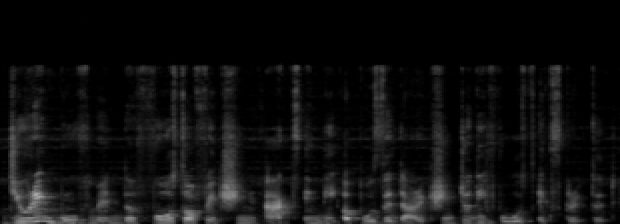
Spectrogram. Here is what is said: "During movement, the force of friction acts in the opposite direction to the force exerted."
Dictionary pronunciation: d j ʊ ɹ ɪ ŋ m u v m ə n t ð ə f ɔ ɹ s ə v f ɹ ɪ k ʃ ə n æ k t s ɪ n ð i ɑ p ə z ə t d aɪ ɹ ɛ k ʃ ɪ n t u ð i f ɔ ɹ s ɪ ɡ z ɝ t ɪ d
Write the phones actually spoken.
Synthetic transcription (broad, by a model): d j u ɹ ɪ ŋ m u v m ə n t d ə f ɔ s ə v f ɪ k ʃ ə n æ k t s ɪ n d i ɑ p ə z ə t d aɪ ɹ ɛ k ʃ ɪ n t u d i f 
